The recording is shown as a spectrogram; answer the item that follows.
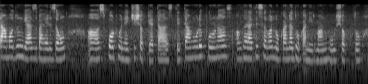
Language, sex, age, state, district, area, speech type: Marathi, female, 45-60, Maharashtra, Yavatmal, urban, spontaneous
